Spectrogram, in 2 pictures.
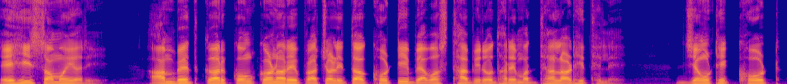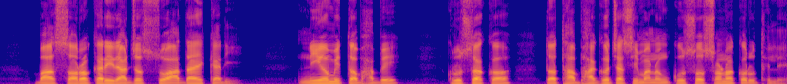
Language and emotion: Odia, neutral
